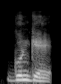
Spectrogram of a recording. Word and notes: gunge: Indian

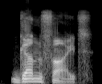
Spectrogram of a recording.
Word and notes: gunfight: British English

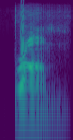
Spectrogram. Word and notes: rhumb: American English

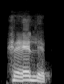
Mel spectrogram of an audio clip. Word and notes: harelip: Indian

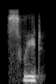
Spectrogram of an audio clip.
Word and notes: Swede: Indian

